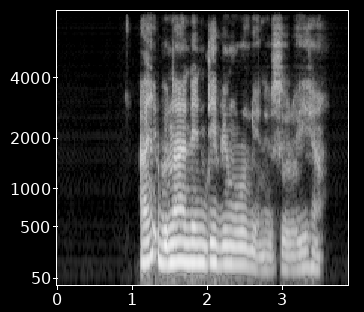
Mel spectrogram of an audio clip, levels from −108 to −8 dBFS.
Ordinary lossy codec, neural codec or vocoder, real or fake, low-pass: none; codec, 16 kHz, 16 kbps, FreqCodec, smaller model; fake; none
